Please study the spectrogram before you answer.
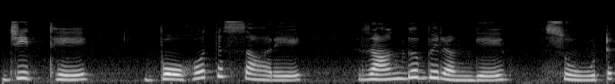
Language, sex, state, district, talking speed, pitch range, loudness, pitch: Punjabi, female, Punjab, Kapurthala, 70 wpm, 205-260 Hz, -18 LUFS, 225 Hz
